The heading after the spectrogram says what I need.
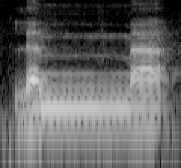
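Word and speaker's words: لمّا: Meme mushaddada. We pronounce it with what? With that same ghunna that we do for noon. Mushaddada. We hold it for what? 2 counts. So it should sound like this. Lamma. And notice the ma has what? An alif, so that's 2 counts. So the meme that you double and the a that you pronounce should have the same length. That's how you can kind of measure yourself.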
